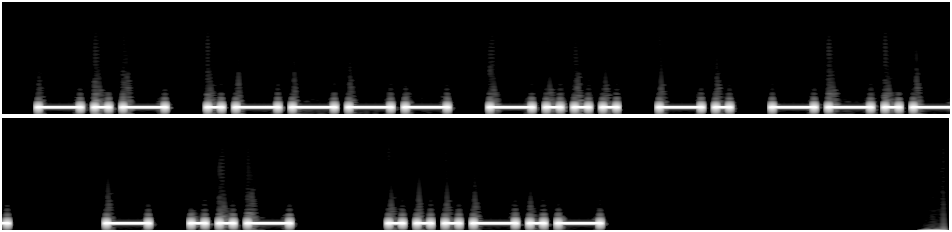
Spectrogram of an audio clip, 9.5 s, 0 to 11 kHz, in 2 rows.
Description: Morse code, heard as a keyed tone, about 17 wpm, 700 Hz. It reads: K1BNQ TU <SK>
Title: Practice QSO - Exchange 4 - Ending - 17wpm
